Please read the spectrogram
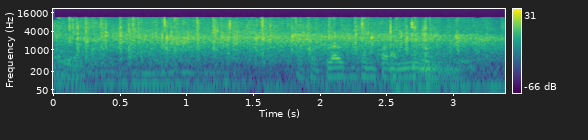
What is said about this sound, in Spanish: No sé, vamos a preguntar, ¿para quién son los aplausos? ¿Para recibirme a mí o para despedir al Jajam? ¿Eh? Pues se necesita doble aplauso entonces.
